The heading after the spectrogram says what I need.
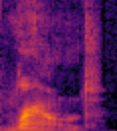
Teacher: the word round begins with a round lip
